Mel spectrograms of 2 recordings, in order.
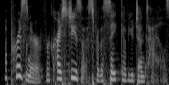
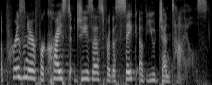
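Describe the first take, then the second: First: It is read in a calmer, quieter way. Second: It is read in an intense, emphatic way. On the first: "maybe calmer" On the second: "I did this for you kind of verse"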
